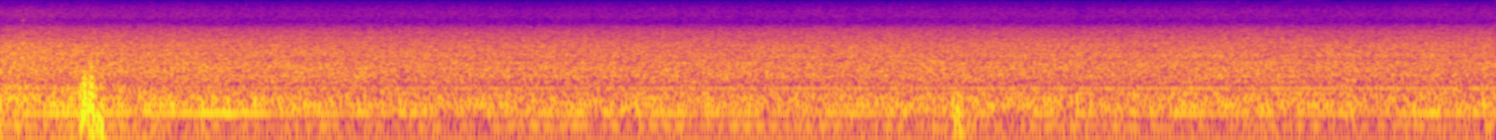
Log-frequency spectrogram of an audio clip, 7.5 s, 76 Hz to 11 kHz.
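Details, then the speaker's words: Wizard window box fan on high speed after motor rebuild with front and back bearing caps transplanted from a Lakewood X 22: steady even airflow hum, faint constant motor tone, no vibration, noise or chattering; runs perfectly smooth. "Perfect. Runs as smooth as a baby's butt. There's no vibration. There's no noise. No chattering."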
